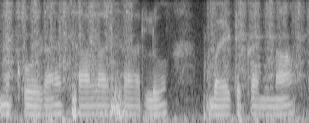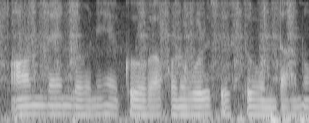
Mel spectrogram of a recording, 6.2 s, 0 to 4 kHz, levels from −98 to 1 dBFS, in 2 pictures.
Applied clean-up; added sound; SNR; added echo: none; Domestic sounds, home sounds; 6 dB; none.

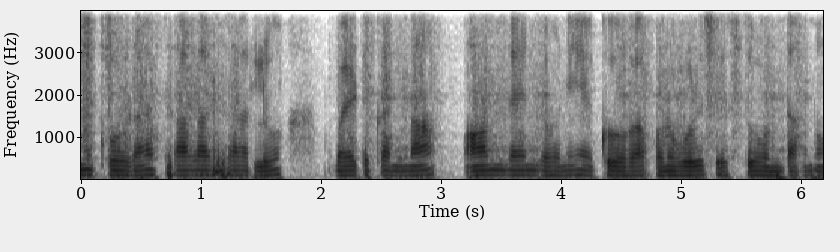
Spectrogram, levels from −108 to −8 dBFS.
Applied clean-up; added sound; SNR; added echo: neural mask model RNNoise.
